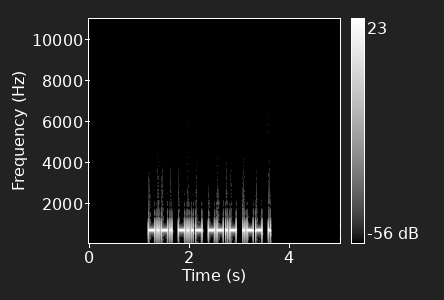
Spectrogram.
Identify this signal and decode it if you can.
Morse code, heard as a keyed tone, about 27 wpm, 700 Hz. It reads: CXQWE
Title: Code Groups - 5 Letters - 28wpm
